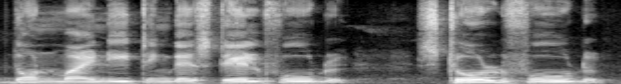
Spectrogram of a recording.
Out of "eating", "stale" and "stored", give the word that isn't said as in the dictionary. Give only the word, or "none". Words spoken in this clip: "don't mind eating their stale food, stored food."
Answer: stored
